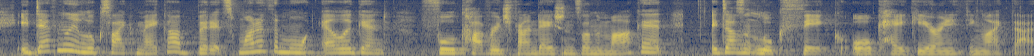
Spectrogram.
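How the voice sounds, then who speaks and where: A woman at medium pitch speaks very fast with very wide pitch swings over noticeable background noise. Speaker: beauty vlogger. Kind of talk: makeup tutorial talk to camera.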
